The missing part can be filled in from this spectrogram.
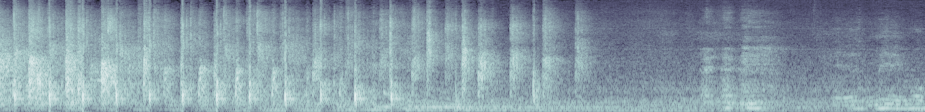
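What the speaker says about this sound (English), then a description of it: "let's give all three of our brothers and our sisters a warm round of applause" An audience at a religious gathering gives a round of applause, brisk clapping close and loud for several seconds before fading, with talk and murmuring beneath.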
